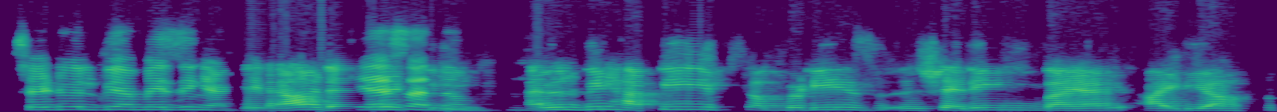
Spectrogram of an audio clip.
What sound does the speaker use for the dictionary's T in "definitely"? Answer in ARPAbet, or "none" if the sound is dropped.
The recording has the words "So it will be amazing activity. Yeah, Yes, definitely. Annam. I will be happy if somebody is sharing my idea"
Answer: S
